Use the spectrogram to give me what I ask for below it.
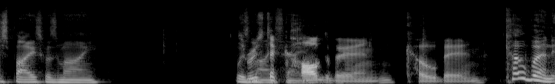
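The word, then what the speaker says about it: Cogburn: Coburn. It's a silent G. You're the Coburn. worst. That's pronounced Coburn. You don't pronounce the G.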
